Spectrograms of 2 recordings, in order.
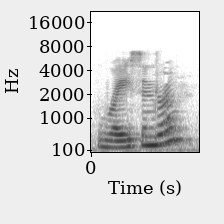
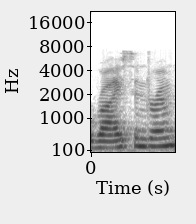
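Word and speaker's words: Reye syndrome: specifically with aspirin is rey syndrome or rye syndrome some people pronounce it that way this is rare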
